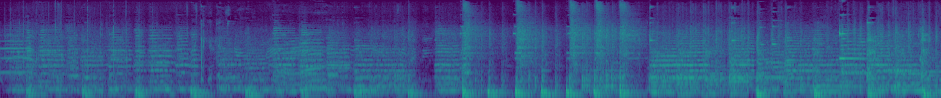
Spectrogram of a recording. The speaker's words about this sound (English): let's do our first visit to San Jose, California, to Herbert Hoover Junior High, where outside in the street, the band is performing, right outside of the school you remember so fondly. Please welcome, from Merced, the Hoover Huskies Marching Band.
